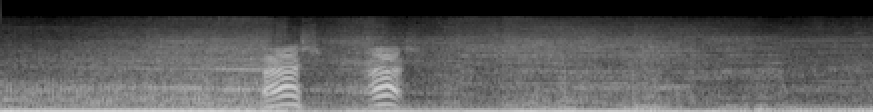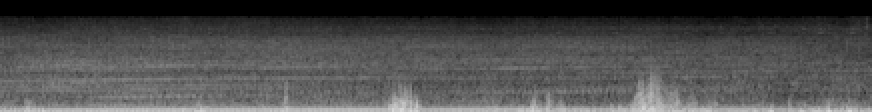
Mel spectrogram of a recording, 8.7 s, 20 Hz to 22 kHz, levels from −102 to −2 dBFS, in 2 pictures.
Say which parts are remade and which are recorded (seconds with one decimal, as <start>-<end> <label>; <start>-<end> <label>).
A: 0.0-2.3 recorded; 2.3-3.9 remade; 3.9-8.7 recorded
